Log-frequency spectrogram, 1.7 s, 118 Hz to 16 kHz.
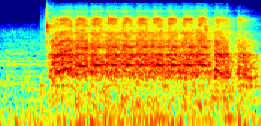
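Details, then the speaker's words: Honda CBR400RR NC29 barn-find bike being restored for an Isle of Man road race, condition unknown: starter cranks quite fast with spark plugs removed, so no compression; about 1.5 seconds of even, healthy starter whir. Normal starter cranking. "sounds good though this's just start off Works sounds happy it's actually cranking quing quank quing quite quite fast there's no plugs in it so there's no compression"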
